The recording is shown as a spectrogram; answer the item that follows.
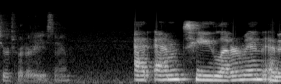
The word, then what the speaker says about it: Lederman: At MT Lederman, and it's LEDERMAN. It sounds like David Letterman. We say it the same, but spell it differently.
